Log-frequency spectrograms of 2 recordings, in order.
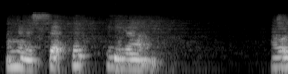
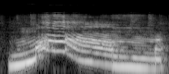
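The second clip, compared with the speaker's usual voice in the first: put-on higher, slightly louder child's cry; little girl voice; 4 semitones higher, 4 dB louder than usual. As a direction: call Mom like a surprised little girl. Nanette voiced in story.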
